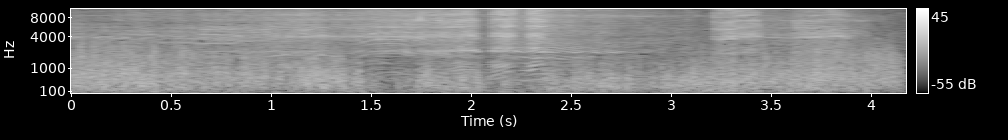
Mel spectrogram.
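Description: Electric RC monster truck driving hard across grass, its motor whining up and down in pitch. Wind rumbles on the microphone underneath, and there are bursts of hiss as the tyres throw up dirt.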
